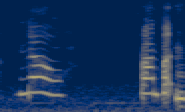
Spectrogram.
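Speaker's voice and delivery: very high, puzzled, confused character voice. Rolling dice and hitting the wrong button, in a confused voice. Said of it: "This is [name]'s confused voice".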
